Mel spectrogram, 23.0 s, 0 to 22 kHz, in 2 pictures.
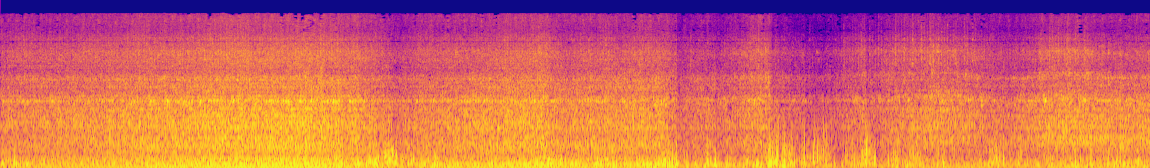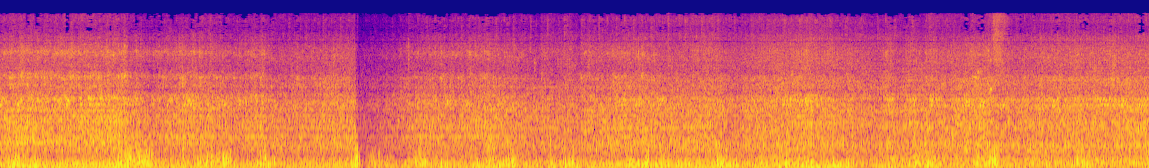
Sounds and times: Truck: 0.0s - 22.9s.

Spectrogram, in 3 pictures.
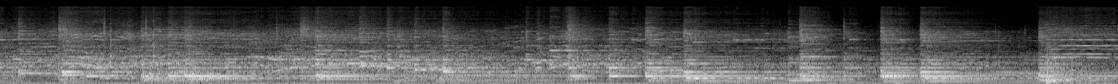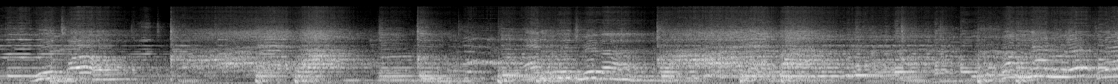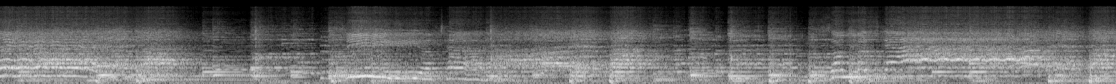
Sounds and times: Choir: 0.0s - 6.3s, 12.9s - 15.0s, 17.7s - 24.5s, 26.2s - 30.3s, 31.2s - 33.5s.

